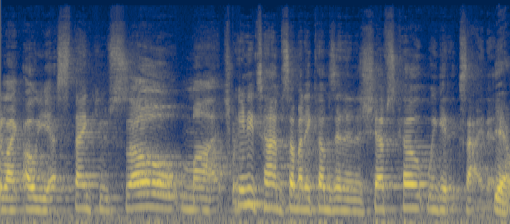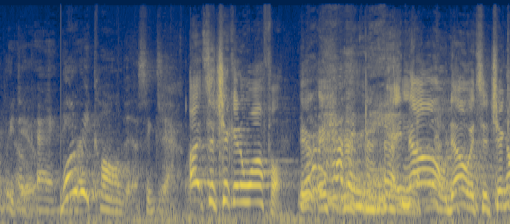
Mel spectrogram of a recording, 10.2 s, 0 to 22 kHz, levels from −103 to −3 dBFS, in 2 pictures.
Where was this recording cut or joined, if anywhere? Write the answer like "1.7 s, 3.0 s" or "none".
2.3 s, 5.7 s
